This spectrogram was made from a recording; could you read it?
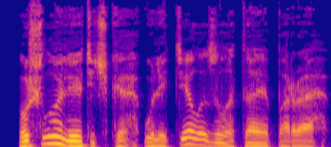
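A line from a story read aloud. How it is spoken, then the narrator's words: Sighing. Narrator (Russian): вздохнул Черепанов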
